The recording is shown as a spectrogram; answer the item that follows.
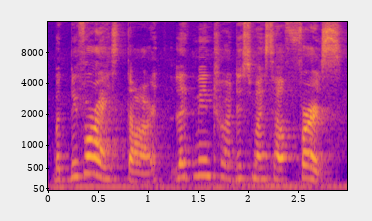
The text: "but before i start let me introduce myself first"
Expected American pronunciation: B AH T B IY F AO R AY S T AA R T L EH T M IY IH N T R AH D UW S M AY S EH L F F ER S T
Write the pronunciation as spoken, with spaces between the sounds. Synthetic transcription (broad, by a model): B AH T B IY F AO R AY S T AA R T L EH T M IY IH N T R AH D UW S M AY S EH L F F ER S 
